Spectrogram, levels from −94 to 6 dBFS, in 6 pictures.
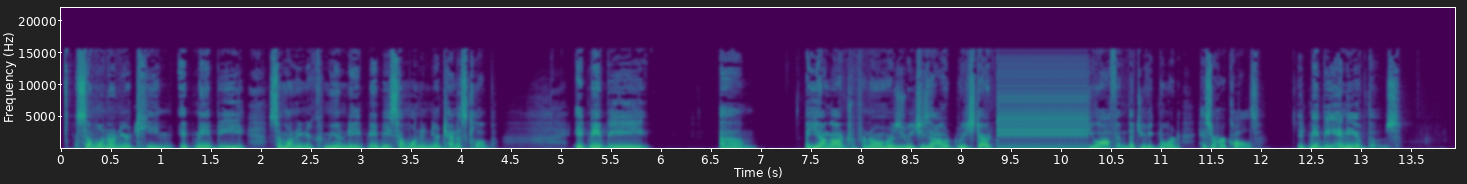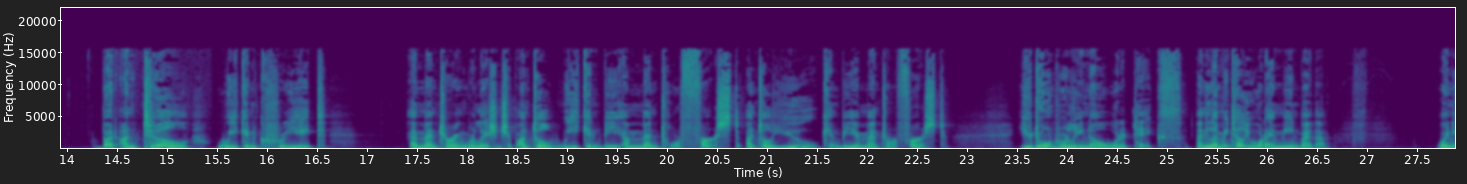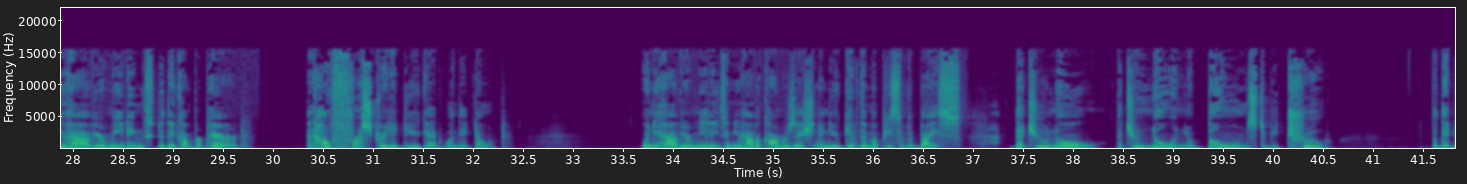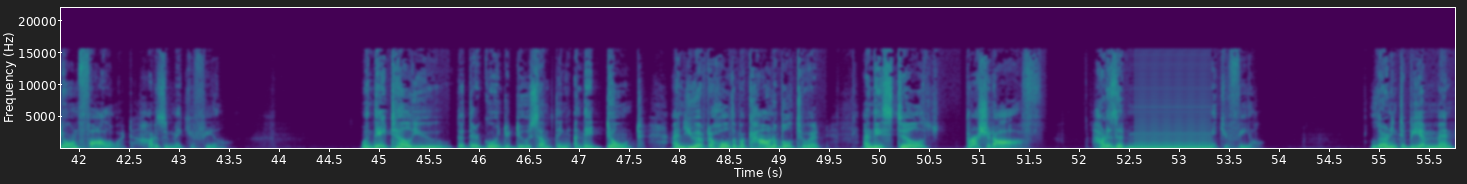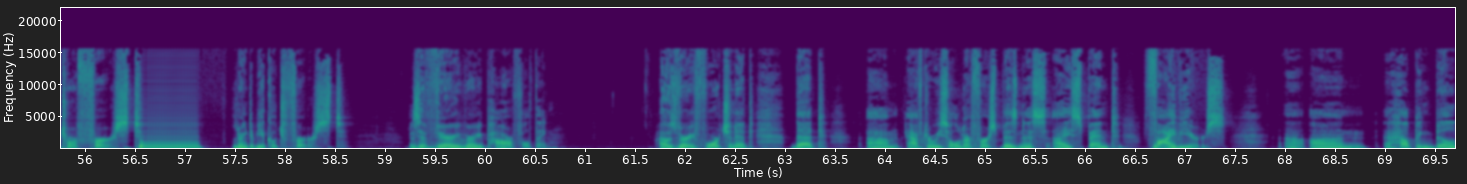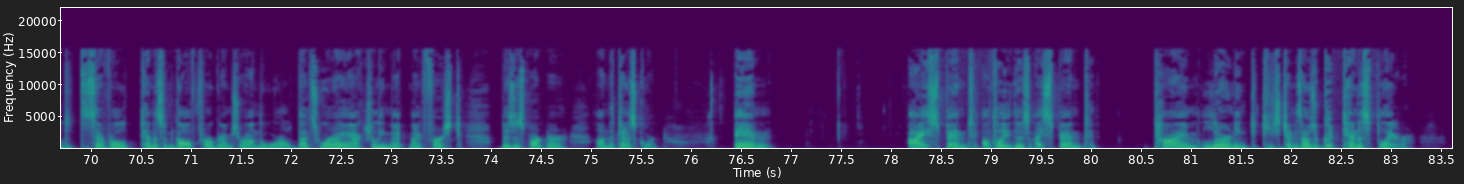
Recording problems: audio freezing; at 9.5 s for 1 s, at 53 s for 1 s and at 57 s for 0.5 s

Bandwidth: 15.5 kHz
